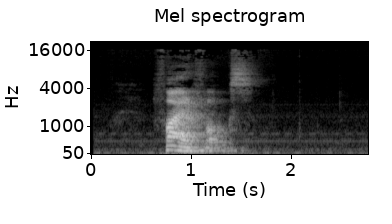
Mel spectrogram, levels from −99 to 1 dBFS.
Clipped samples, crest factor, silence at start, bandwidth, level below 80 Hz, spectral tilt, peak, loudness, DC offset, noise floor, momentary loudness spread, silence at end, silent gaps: under 0.1%; 22 dB; 0.75 s; 16.5 kHz; -60 dBFS; -5 dB/octave; -6 dBFS; -24 LUFS; under 0.1%; -64 dBFS; 20 LU; 1.2 s; none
